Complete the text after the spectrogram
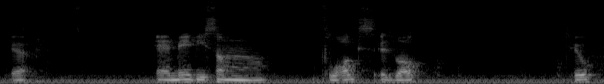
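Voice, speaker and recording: The speech moves at a very slow pace with long, frequent pauses and ordinary pitch variation, and audible room echo surrounds it. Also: man, fairly low pitch for a man. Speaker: toy reviewer. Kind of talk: casual vlog tour. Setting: home, bedroom. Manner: halting.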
